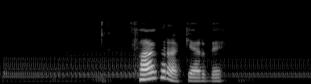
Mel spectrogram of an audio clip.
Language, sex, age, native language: Icelandic, female, 40-49, Icelandic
